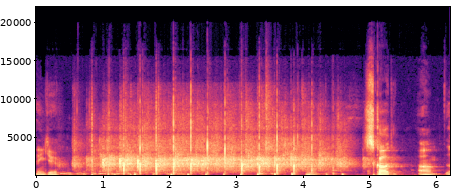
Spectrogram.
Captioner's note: audience applauding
